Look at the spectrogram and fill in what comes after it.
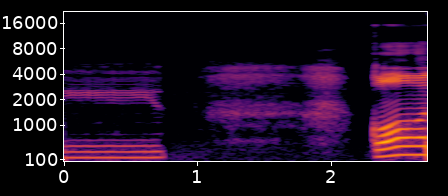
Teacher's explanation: قاف کو موٹا کرنا ہے، قاف کے ساتھ الف مدہ ہے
